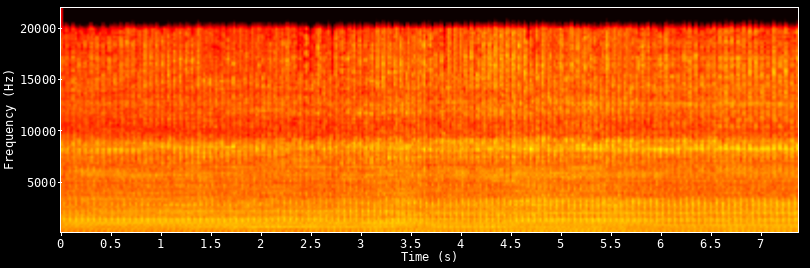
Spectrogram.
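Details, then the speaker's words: Briggs & Stratton engine on a Craftsman LT2000 mower, after replacing a broken camshaft and timing gear, idling with cover off: a hard, steady knock about three times a second. Also sluggish in thick grass; source of the knock unknown. "I don't know it almost sounds like maybe something's hitting somewhere hey banging or something I'm really not sure what's going on here"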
